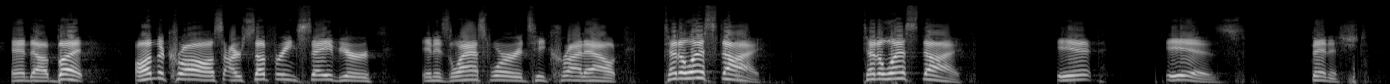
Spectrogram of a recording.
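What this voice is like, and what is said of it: Slight Southern American twang. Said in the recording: “I'm kind of Southern ... I'm probably bringing a little bit of a Southern twang to this word, tetelestai”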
